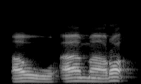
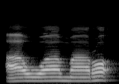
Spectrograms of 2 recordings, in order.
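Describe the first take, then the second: First: The w sound has no vowel after it. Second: The w sound is followed by a vowel. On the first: The speaker calls it right. "Au-nya itu sukun" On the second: The speaker calls it wrong. "tapi dibaca awamaro"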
